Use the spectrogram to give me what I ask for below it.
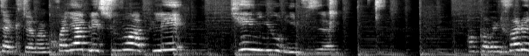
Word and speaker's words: Keanu: Son prénom, c'est comme pour Hermione, il faut diviser en plusieurs syllabes. Son prénom, c'est Keanu. Keanu.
